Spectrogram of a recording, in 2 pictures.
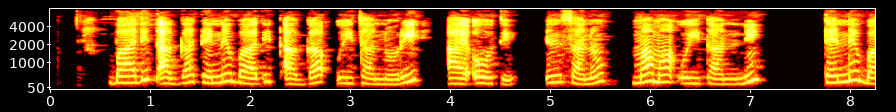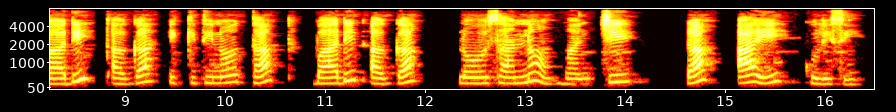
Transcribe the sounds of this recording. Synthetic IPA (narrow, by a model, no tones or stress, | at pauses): baːd̪ɪt̪ʼɐɡːɐt̪ɛnːɛbaːd̪ɪt̪ʼɐɡːɐʊjt̪ɐnːɔɾɪ | ɐjʔoːt̪ɪ | ɪnsɐnɔ | mɐmɐʔʊjt̪ɐnːɪ | t̪ɛnːɛbaːd̪ɪt̪ʼɐɡːɐɪkːɪt̪ɪnɔt̪ːɐ | baːd̪ɪt̪ʼɐɡːɐ | loːsɐnːɔmɐnt͡ʃːɪ | d̪̥ɐː | j | kʊlɪsɪ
